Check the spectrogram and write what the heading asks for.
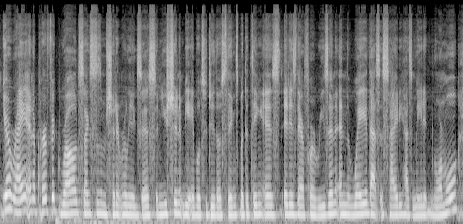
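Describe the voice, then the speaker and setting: A woman's voice: on the low side, fairly even intonation, darkish tone, a little hiss or hum. Insistent young-sounding woman in a heated podcast debate. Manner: insistent, halting, restarts mid-word. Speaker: podcast guest.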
